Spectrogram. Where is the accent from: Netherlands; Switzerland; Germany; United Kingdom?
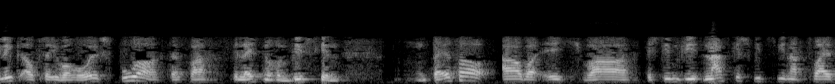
Germany; Southern Germany; Ich fahre öfters mal nach Süddeutschland, da komme ich her, hörst du wahrscheinlich an meinem Dialekt.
